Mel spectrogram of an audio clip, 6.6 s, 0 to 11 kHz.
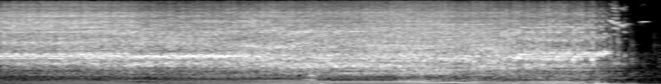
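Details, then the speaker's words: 1970s Cat D3 LGP dozer diesel running with belt freshly tightened: coarse constant growl tracking engine speed from failing, seizing water pump bearings, belt smoking; water pump failure. "Well, again, that's why we're here, trying to work out all the bugs. Those bearings in that water pump are super growly."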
